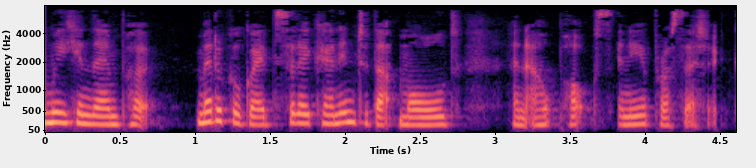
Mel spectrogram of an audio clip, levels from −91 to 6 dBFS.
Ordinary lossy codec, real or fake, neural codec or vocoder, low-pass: MP3, 32 kbps; fake; codec, 24 kHz, 0.9 kbps, WavTokenizer, medium speech release version 1; 7.2 kHz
